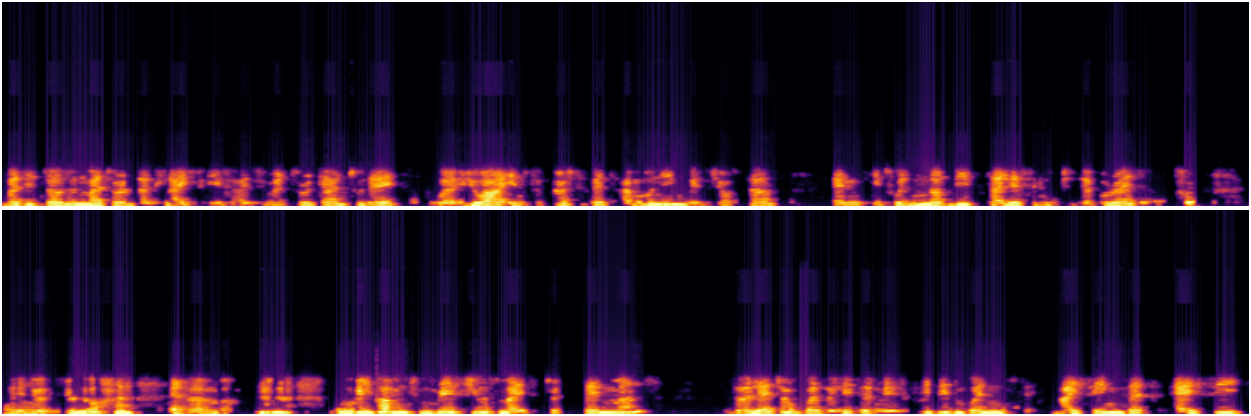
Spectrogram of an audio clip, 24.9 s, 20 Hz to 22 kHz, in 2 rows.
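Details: Young woman, French, with lasting aphasia after an ischemic stroke at age 22 in July 2011; initially mute for 10 days, then a year of rehabilitation; speaking years later, still recovering language; post-stroke aphasia.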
